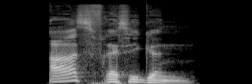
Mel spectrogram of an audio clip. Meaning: inflection of aasfressig: 1. strong genitive masculine/neuter singular 2. weak/mixed genitive/dative all-gender singular 3. strong/weak/mixed accusative masculine singular 4. strong dative plural
- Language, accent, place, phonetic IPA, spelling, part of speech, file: German, Germany, Berlin, [ˈaːsˌfʁɛsɪɡn̩], aasfressigen, adjective, De-aasfressigen.ogg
